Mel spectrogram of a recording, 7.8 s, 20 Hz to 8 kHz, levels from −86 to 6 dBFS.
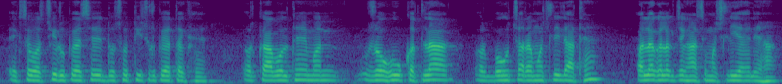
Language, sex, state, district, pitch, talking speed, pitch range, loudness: Chhattisgarhi, male, Chhattisgarh, Sarguja, 165 Hz, 235 wpm, 160-175 Hz, -26 LUFS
